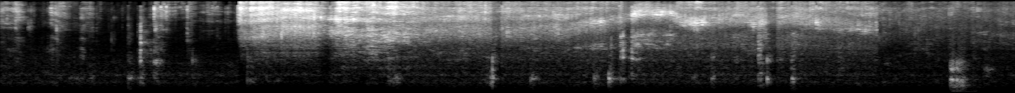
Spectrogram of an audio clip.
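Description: Ground masala for vada curry hitting hot oil with bay leaf, a loud bright hiss that bursts up and settles into steady sizzling, broken by occasional stirring scrapes.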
